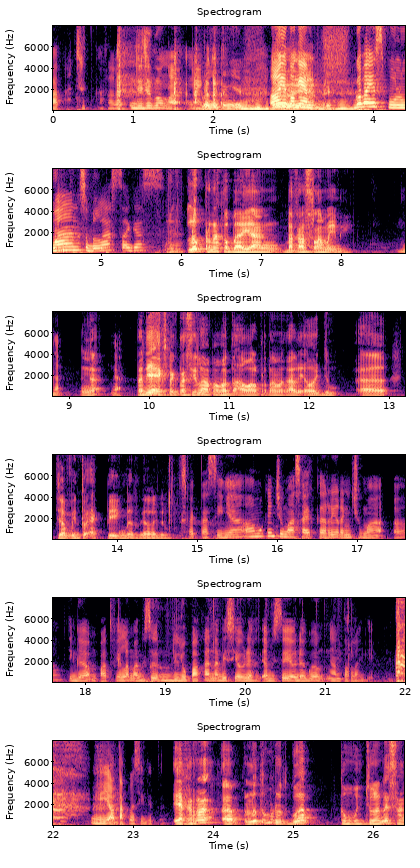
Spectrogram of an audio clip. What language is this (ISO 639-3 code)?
ind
